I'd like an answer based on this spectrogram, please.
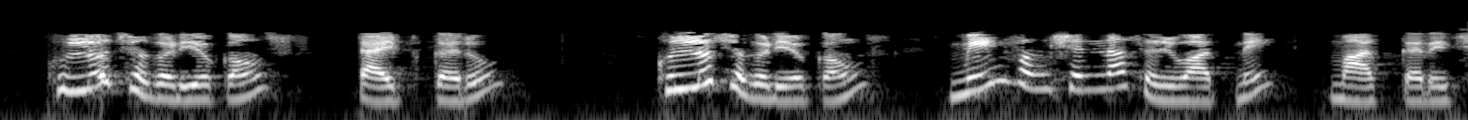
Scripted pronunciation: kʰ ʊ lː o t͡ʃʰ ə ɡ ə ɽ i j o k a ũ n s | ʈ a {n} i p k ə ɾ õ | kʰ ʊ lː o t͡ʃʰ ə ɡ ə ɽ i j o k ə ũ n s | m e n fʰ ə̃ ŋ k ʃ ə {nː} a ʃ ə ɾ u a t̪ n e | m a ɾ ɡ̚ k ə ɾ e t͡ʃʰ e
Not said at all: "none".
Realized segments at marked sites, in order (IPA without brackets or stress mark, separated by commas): none, nː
